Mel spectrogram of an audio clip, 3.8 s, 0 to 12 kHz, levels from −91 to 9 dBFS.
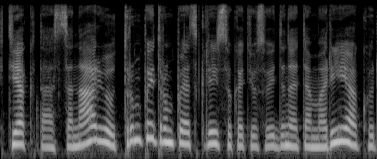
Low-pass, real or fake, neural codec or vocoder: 10.8 kHz; fake; vocoder, 44.1 kHz, 128 mel bands every 512 samples, BigVGAN v2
